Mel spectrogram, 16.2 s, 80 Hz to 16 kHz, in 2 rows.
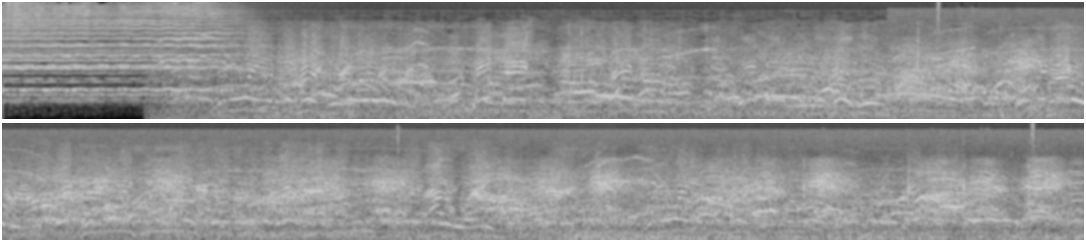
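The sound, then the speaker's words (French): An excited crowd chants and shouts the campaign slogan "Kennedy for President" on a hot afternoon in late May 1968 in Oregon, a loud, dense roar of many voices that swells in after a brief silence and continues unbroken to the end. “Kennedy for President, c'est le slogan que scande la foule surexcitée.”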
